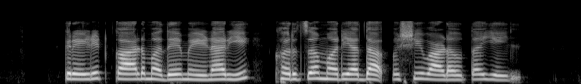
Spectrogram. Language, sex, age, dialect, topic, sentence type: Marathi, female, 18-24, Standard Marathi, banking, question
